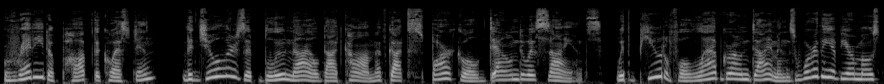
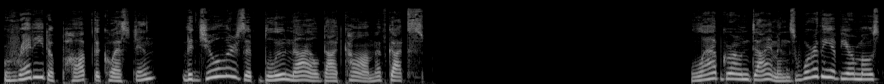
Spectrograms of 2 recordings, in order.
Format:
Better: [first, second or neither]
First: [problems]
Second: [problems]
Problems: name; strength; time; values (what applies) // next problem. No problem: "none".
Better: first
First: none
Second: audio cutting out; at 4.5 s for 2.5 s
